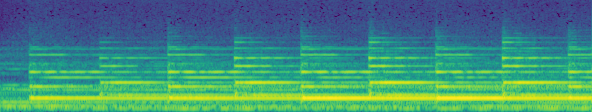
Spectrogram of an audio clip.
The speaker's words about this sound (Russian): На колокольню уж лезет звонарь. В колокол бронзовый громче ударь. С каждым ударом, что тает звеня, кажется мне, что хоронят меня.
